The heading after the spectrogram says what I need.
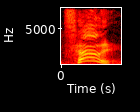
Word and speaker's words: Telly: I'm telly rhymes with jelly.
